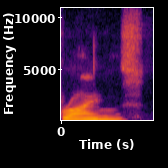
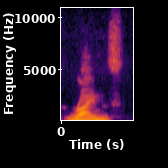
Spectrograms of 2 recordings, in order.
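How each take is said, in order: First: An h sound comes before the r. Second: It begins with a plain r sound. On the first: The speaker calls it right. "the H belongs there" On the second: The speaker calls it wrong. "You're just pronouncing it wrong"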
